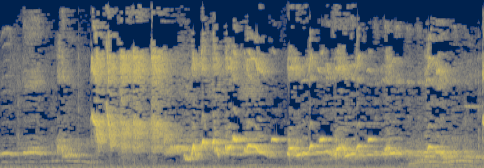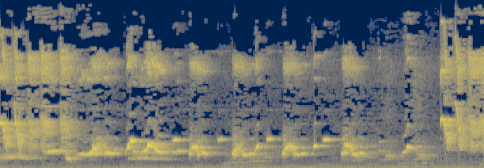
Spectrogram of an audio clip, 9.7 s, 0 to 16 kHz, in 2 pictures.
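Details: Forceful song from a white-rumped shama said to be 21 years old, kept as a cage bird: varied loud warbles mixed with hissing harsh bursts and quick chattering phrases, continuous throughout.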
